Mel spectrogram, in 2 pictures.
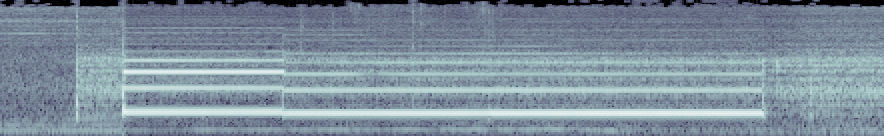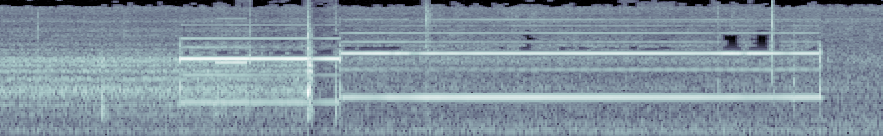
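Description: Two-tone sequential paging alert from a fire and ambulance radio dispatch, heard over a radio: a one-second steady beep stepping to a slightly lower three-second tone, then after a short pause a second pair, a one-second tone stepping to a three-second tone. These tones page the fire department and ambulance crew to a call.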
